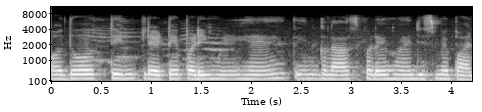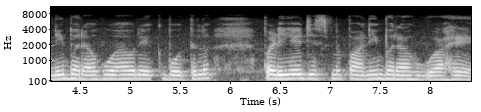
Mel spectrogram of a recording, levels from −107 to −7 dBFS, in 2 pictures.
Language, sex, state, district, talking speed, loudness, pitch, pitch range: Hindi, female, Haryana, Charkhi Dadri, 190 wpm, -16 LUFS, 180 Hz, 175-185 Hz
